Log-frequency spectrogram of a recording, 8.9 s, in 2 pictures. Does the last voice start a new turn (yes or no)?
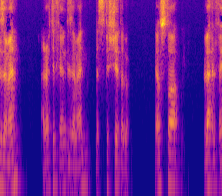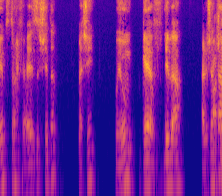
no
